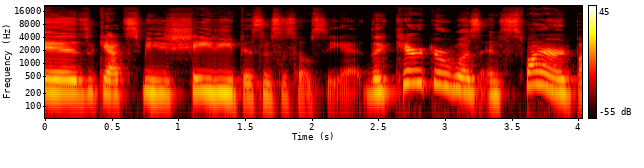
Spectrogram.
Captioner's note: none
